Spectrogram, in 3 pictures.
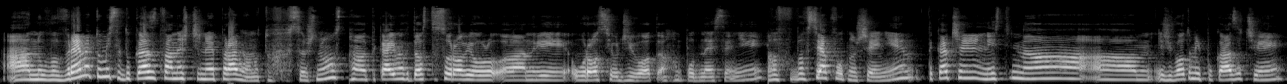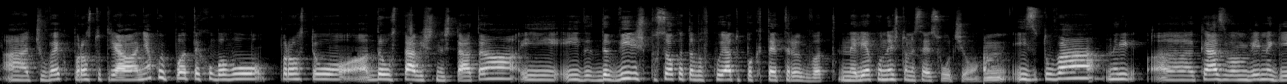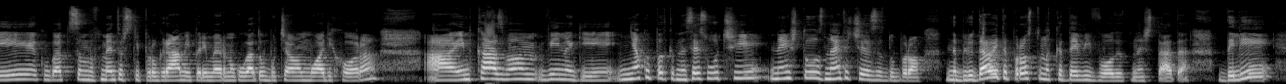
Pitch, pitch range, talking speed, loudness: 225 Hz, 200-255 Hz, 170 wpm, -17 LUFS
